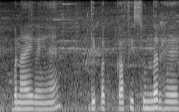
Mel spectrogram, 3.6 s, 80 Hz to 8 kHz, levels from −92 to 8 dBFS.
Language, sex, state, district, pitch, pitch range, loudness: Hindi, female, Chandigarh, Chandigarh, 180 Hz, 170-185 Hz, -17 LUFS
